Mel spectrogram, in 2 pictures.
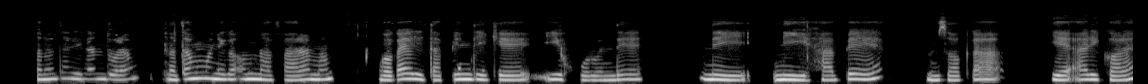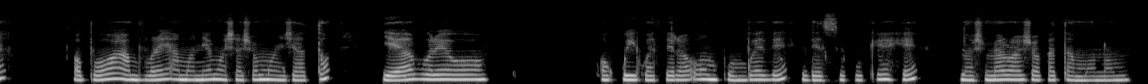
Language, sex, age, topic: Oshiwambo, female, 18-24, finance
